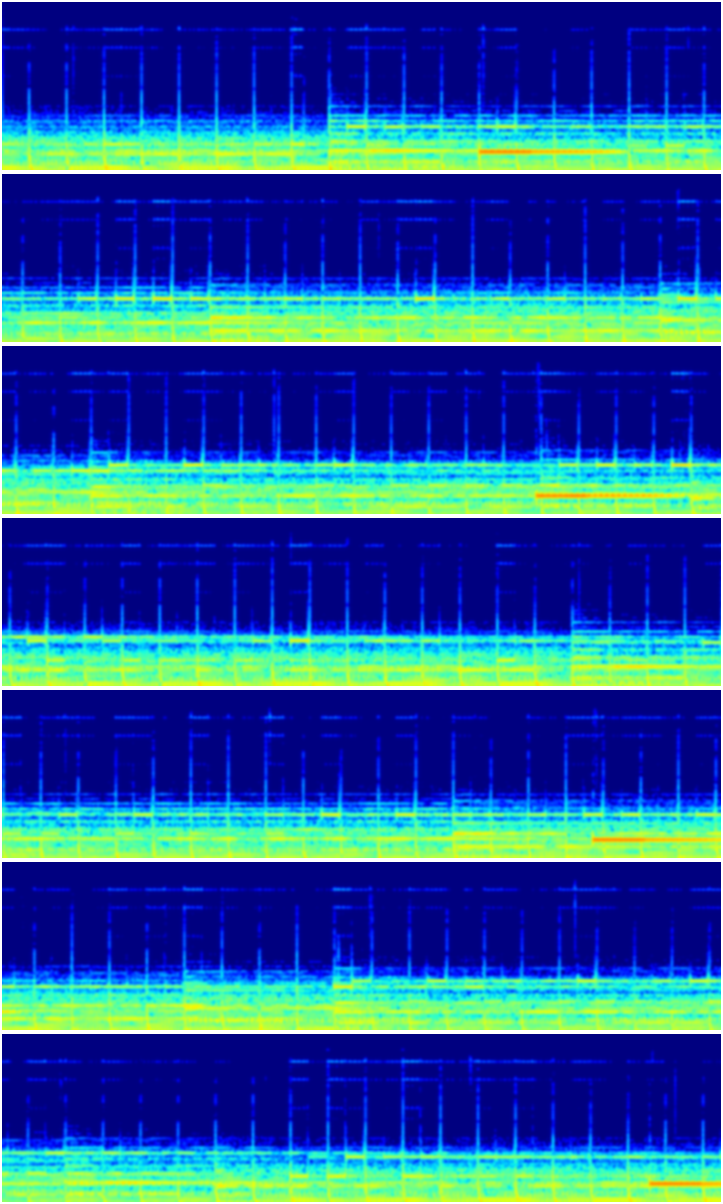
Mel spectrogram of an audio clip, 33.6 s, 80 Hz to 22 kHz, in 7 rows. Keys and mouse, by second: 0.0-0.6 drag, 3.2 Tab, 4.2-7.1 drag, 7.1 z, 8.1 click, 8.1 z, 10.6 a, 10.7 click, 11.2 click, 12.2-12.8 drag, 13.5-14.0 right drag, 13.5 z, 14.0 KP_7, 15.0-15.6 drag, 16.0 a, 16.1 z, 16.3-16.9 drag, 17.4-18.6 middle drag, 18.6 ctrl+z, 18.7 ctrl+z, 18.9 a, 19.0-19.6 middle drag, 20.4-21.0 middle drag, 21.0 z, 21.5-22.1 middle drag, 22.1-23.2 middle drag, 22.9 KP_7, 23.2 z, 25.9-28.2 typing, 26.5-27.0 drag, 27.5 click, 29.0 ctrl+z, 29.5-32.6 typing, 30.3-31.4 drag, 32.9-33.5 drag.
